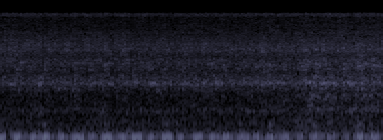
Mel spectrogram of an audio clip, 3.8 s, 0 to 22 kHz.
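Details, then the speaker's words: 1966 Dodge Charger V8, not started in a while, just fitted with an electric fuel pump relay: deep steady rumble with even pulsing beat, no misses or knocks, holding idle without throttle; healthy engine. "Heck yeah. Well, she fired up easy."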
